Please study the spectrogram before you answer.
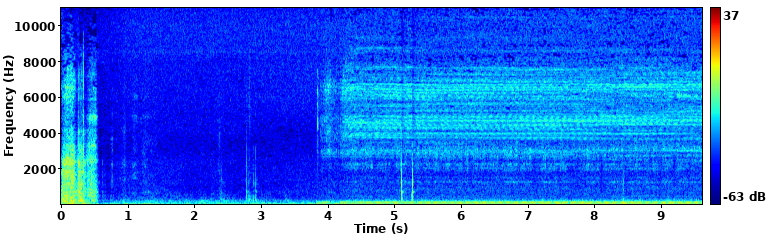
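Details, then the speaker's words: Taco circulator pump on a heated driveway snowmelt system, filled and purged of air, at 50-55 psi. After handling clicks, a constant low hum and drone holds steady. The owner suspects the mount screwed to the studs transfers vibration to the frame and may add rubber isolation pads. "the the the hum here the low low drone i think is because i i screwed it right to the studs so you know i'm sure it's transferring some vibration to the frame"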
